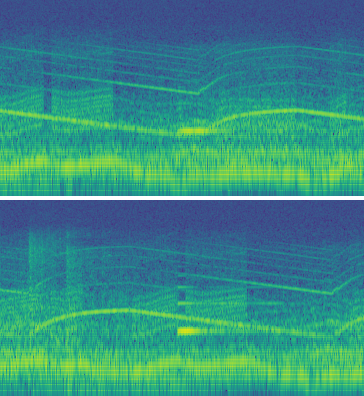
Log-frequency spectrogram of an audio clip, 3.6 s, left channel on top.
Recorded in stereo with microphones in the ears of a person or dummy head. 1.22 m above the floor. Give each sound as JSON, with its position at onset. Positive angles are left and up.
{"t": 1.8, "sound": "a piano", "side_deg": -55, "distance_m": 1.4}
